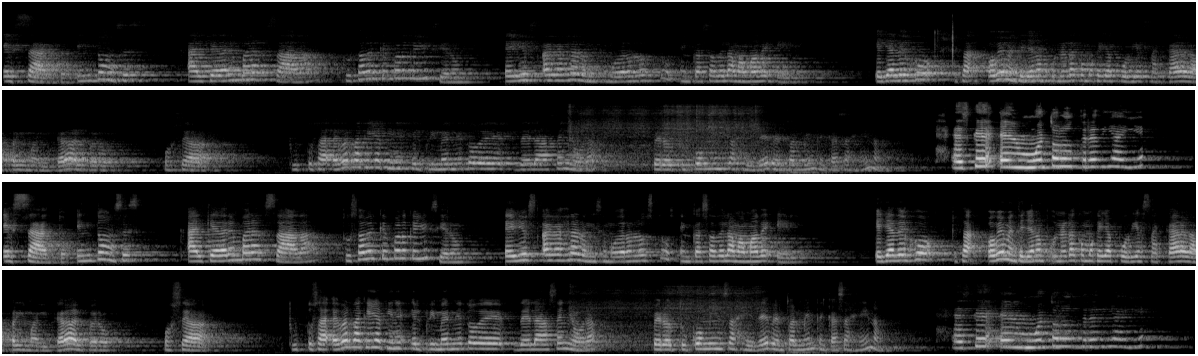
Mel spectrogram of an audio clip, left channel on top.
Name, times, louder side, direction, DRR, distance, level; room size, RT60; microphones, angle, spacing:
voice 1, 0.0-1.4 1.9-4.7 5.0-8.0 8.7-13.0 13.6-14.0 14.8-17.9 18.5-20.8, right 5 dB, 75° right, 10 dB, 0.5 m, -26 dB
sound 1, 11.9-13.3 14.5-14.8 15.2-15.7 16.0-16.5 17.6-20.1, left 2 dB, 65° left, 1.2 m, -48 dB
voice 2, 21.3-23.4, left 7 dB, 85° left, 15 dB, 0.3 m, -21 dB
5.8 x 4.9 x 5.7 m, 1.4 s
head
